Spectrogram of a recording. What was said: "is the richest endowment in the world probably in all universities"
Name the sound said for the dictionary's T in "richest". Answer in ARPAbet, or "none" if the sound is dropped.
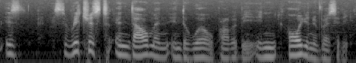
T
